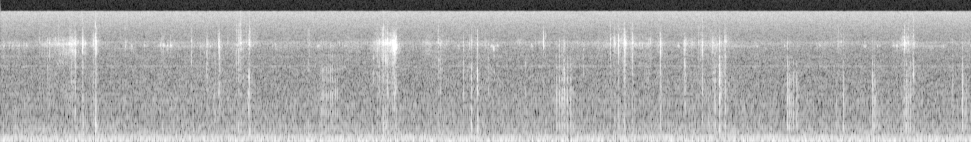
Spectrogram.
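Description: A hollow, closed white plastic VHS clamshell case with a printed Lilo & Stitch cover is held up and tapped on the front with fingertips and nails. The result is a quiet series of short, dry, bright clicks and taps, the sharpest near the three-second mark, over a steady low hum. Gum chewing may be faintly audible in the background.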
